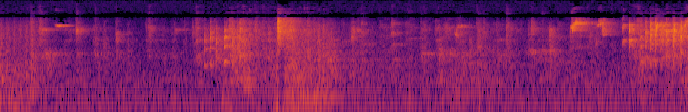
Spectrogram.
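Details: Budgerigars squabbling playfully over a dandelion leaf: short, scratchy chirps among bursts of fluttering wings, over a thin steady high whine.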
